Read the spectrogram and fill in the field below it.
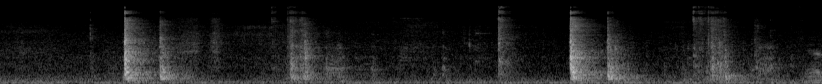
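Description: Metal tools clank against an old engine.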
